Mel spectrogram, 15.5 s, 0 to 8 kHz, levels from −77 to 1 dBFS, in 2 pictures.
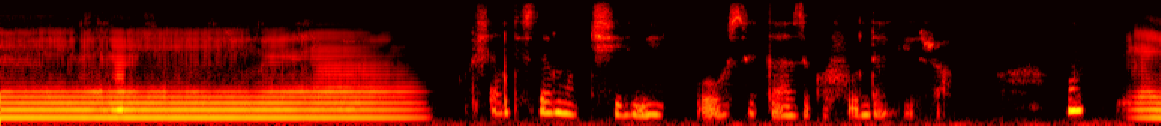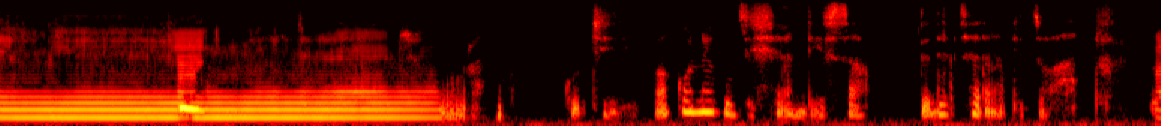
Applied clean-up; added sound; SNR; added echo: neural diffusion model UNIVERSE++.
